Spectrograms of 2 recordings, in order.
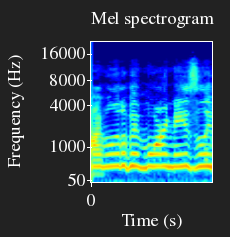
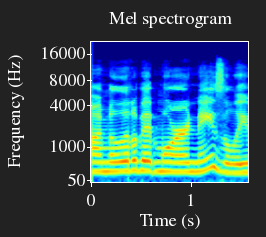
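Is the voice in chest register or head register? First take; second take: head; chest. First: It is spoken in a higher, lighter head voice. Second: It is spoken in a lower, fuller chest voice. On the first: "but I'm in my head voice" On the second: "but I'm in my chest voice"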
